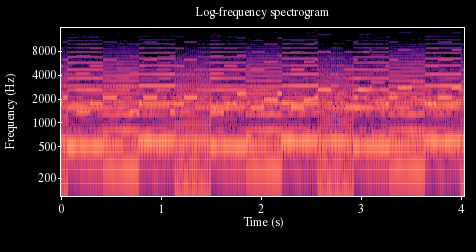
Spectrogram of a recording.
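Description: Moog Subharmonicon analog synthesizer playing a sequenced pattern through a delay pedal. A steady held tone runs under a low bass note that repeats about every second and a half, while higher notes step in a looping sequence.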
